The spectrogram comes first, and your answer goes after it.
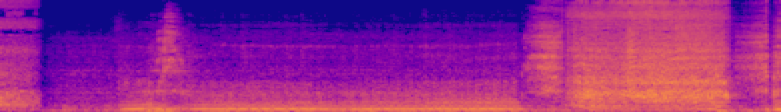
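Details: Pumba, a caracal, hissing while being given a massage: a low rumbling undertone for several seconds, then a loud, breathy, broadband hiss lasting about two seconds.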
